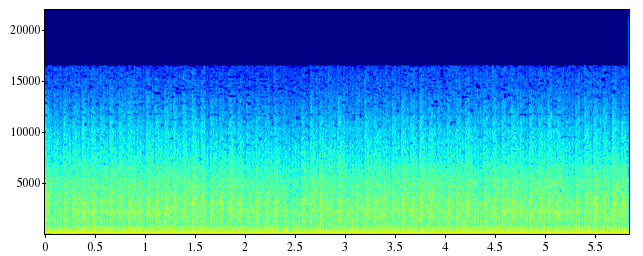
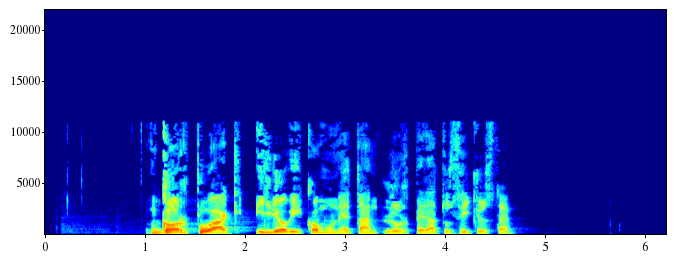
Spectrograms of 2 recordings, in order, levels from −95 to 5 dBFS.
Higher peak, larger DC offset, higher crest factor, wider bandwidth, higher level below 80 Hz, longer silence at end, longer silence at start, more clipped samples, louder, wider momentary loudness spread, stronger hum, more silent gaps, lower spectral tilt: second, -14 dBFS vs 0 dBFS; neither; second, 12 dB vs 22 dB; first, 16.5 kHz vs 11.5 kHz; first, -30 dBFS vs -52 dBFS; second, 0 s vs 1.55 s; second, 0 s vs 1.05 s; neither; second, -27 LUFS vs -20 LUFS; second, 1 LU vs 15 LU; neither; neither; second, -4 dB/octave vs -6.5 dB/octave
